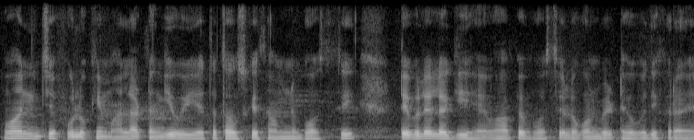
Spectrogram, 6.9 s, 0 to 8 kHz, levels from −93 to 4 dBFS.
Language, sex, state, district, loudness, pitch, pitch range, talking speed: Hindi, male, Uttar Pradesh, Deoria, -29 LUFS, 115 Hz, 115-120 Hz, 215 wpm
